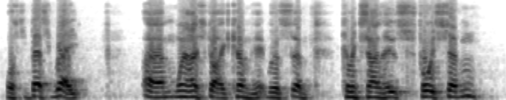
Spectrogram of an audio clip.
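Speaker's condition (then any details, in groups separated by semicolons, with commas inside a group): Cerebral palsy; back surgery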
